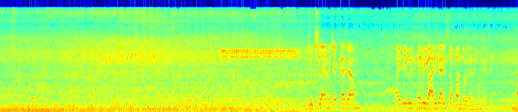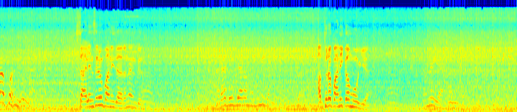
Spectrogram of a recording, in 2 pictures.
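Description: Motorcycle engines idle in heavy traffic.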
